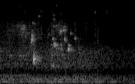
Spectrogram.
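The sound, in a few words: rinsing salted cabbage for kimchi with water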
